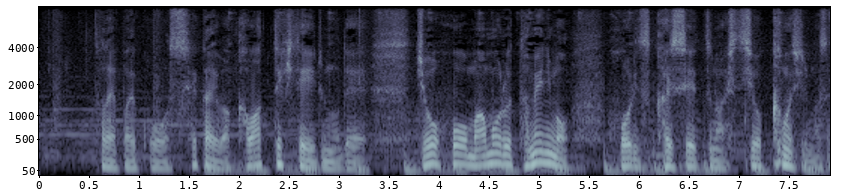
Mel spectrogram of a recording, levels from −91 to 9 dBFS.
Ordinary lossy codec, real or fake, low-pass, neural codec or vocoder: none; real; none; none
